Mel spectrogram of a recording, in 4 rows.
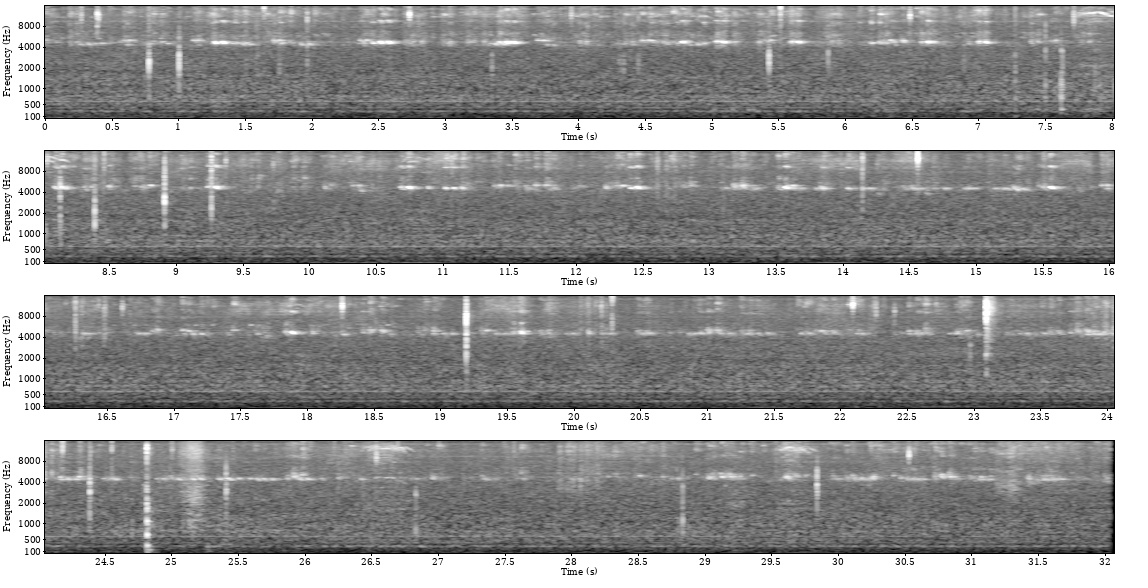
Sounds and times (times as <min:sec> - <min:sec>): Snake: 0:00.0 - 0:32.0.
